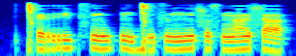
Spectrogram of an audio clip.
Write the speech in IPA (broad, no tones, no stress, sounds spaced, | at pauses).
ǀʰ ɛ r i p s ĩ ɾ u p ĩ ɡ͡ǀ ĩ s ɯ ŋ ĩ ɬ o s ŋ ã ə̯ ɬ a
